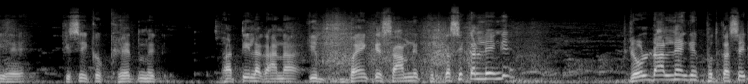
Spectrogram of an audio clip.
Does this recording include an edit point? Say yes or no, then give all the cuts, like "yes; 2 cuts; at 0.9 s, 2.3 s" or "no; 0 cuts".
yes; 1 cut; at 3.0 s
